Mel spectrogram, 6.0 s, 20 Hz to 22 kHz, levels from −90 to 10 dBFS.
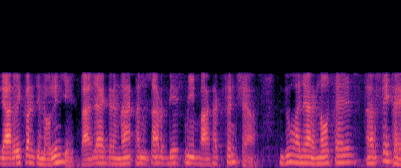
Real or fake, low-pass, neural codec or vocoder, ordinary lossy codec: fake; 3.6 kHz; codec, 16 kHz in and 24 kHz out, 0.6 kbps, FireRedTTS-2 codec; none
